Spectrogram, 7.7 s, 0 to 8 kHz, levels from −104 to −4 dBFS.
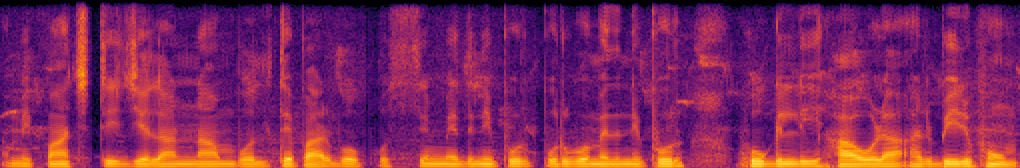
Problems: constant background noise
